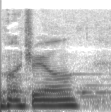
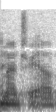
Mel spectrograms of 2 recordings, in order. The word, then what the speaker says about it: Montreal: You don't pronounce the T in Montreal, but... – Well, I do. I'm from America. – No, that's not how you say Montreal.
